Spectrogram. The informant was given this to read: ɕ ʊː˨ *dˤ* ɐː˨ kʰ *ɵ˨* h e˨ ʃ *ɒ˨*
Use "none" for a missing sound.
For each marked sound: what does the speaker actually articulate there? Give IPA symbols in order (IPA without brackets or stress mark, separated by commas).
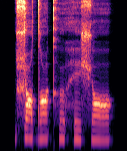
dˤ, ɵ˨, ɒ˨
